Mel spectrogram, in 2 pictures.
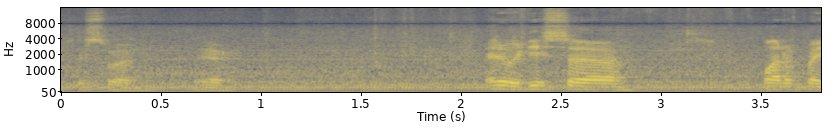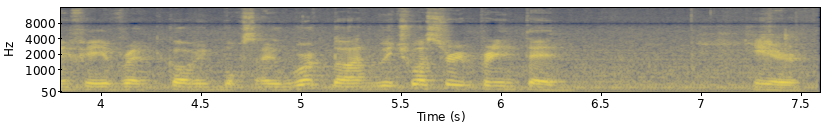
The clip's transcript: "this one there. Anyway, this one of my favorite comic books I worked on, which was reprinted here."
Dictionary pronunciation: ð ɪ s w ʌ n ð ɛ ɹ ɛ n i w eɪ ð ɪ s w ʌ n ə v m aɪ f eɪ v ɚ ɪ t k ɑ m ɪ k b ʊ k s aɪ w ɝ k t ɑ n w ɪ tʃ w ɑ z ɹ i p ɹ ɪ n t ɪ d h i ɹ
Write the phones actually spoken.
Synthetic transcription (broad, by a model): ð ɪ s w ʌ n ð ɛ ɹ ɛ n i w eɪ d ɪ s w ʌ n ə v m aɪ f eɪ v ɚ ɪ t k ɑ m ɪ k b ʊ k s aɪ w ɝ k t ɑ n w ɪ tʃ w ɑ s ɹ i p ɹ ɪ n t ɪ d h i ɹ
